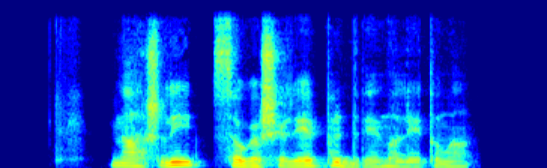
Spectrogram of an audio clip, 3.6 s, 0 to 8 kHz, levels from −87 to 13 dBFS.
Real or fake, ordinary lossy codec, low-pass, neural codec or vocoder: fake; none; 7.2 kHz; codec, 16 kHz, 0.8 kbps, ZipCodec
